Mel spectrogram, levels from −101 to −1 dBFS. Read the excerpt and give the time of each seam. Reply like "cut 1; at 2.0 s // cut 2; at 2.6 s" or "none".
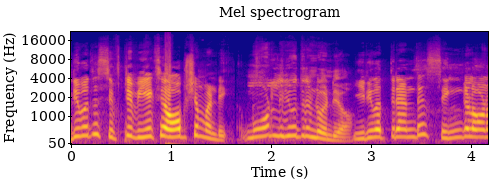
cut 1; at 1.6 s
